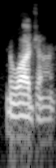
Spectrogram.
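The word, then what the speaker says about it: Naujan: try to pronounce it's called um it's sank off of najawan n-a-u-j-a-n Town yeah Noah John yeah no John yeah okay yeah it's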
